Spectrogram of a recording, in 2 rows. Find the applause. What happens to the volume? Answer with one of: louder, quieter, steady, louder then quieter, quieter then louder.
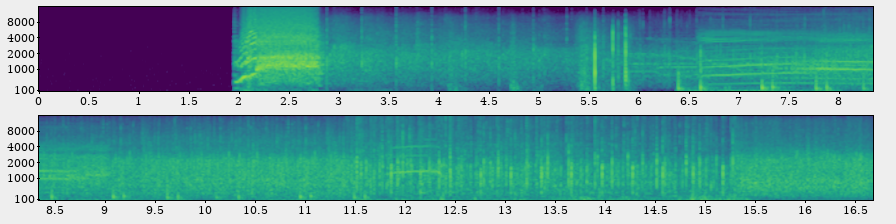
louder.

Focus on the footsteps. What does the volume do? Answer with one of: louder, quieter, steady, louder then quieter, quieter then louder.
quieter.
